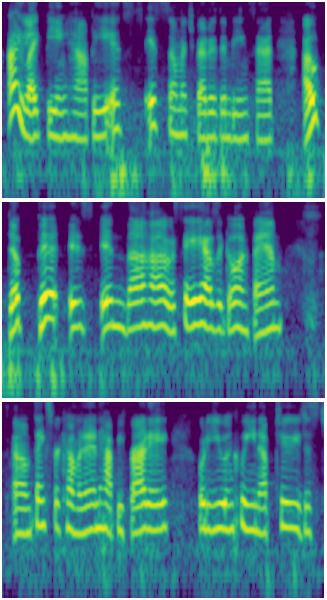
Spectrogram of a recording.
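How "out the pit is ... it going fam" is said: excited welcome. Real, not acted. Welcoming a new viewer.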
